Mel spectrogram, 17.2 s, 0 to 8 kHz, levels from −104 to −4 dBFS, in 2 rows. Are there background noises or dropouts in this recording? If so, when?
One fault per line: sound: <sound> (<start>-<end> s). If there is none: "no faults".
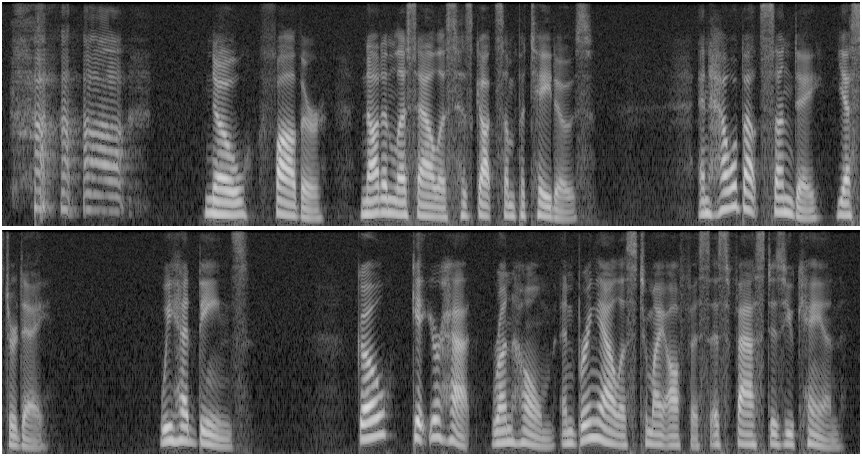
sound: laugh (0.1-1.5 s)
